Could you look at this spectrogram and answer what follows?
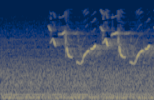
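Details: A Carolina wren sings from a tree: loud, rich whistled phrases that swoop down and back up, about two per second, over a faint low background hum.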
